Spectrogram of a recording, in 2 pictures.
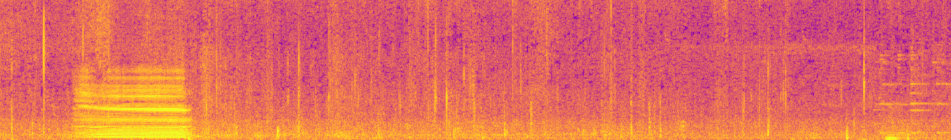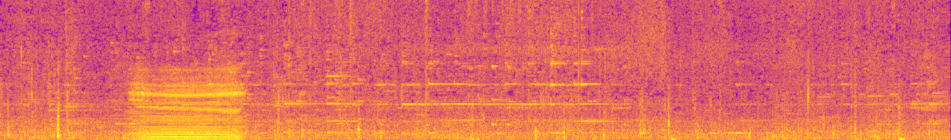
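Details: Cow lowing twice: one full harmonic moo early on, a second moo about nine seconds later, with faint ambient outdoor noise in between.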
